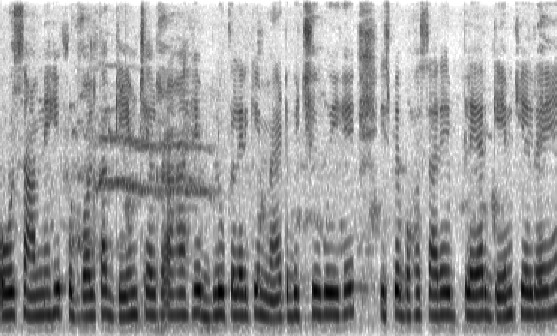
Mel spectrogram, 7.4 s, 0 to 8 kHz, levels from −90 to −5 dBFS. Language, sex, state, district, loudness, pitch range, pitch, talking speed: Hindi, female, Odisha, Malkangiri, -16 LUFS, 190-200 Hz, 195 Hz, 200 wpm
